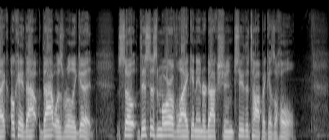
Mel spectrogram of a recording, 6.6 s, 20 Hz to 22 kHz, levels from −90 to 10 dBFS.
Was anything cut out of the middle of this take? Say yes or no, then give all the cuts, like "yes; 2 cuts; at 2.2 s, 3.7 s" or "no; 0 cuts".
no; 0 cuts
